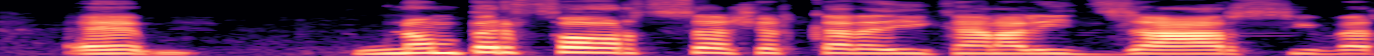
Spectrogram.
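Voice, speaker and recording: Against a quiet background, a man projects a raised voice with a bright, sharp tone at a moderate pace, the sound dry with no echo. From Sicily, province of Messina; Sicily. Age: 20s. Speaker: singer-songwriter and art teacher; interviewee. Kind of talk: video interview; interview answer. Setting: outdoors, at a Greek temple ruin. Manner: hesitant, many fillers. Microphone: video call.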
